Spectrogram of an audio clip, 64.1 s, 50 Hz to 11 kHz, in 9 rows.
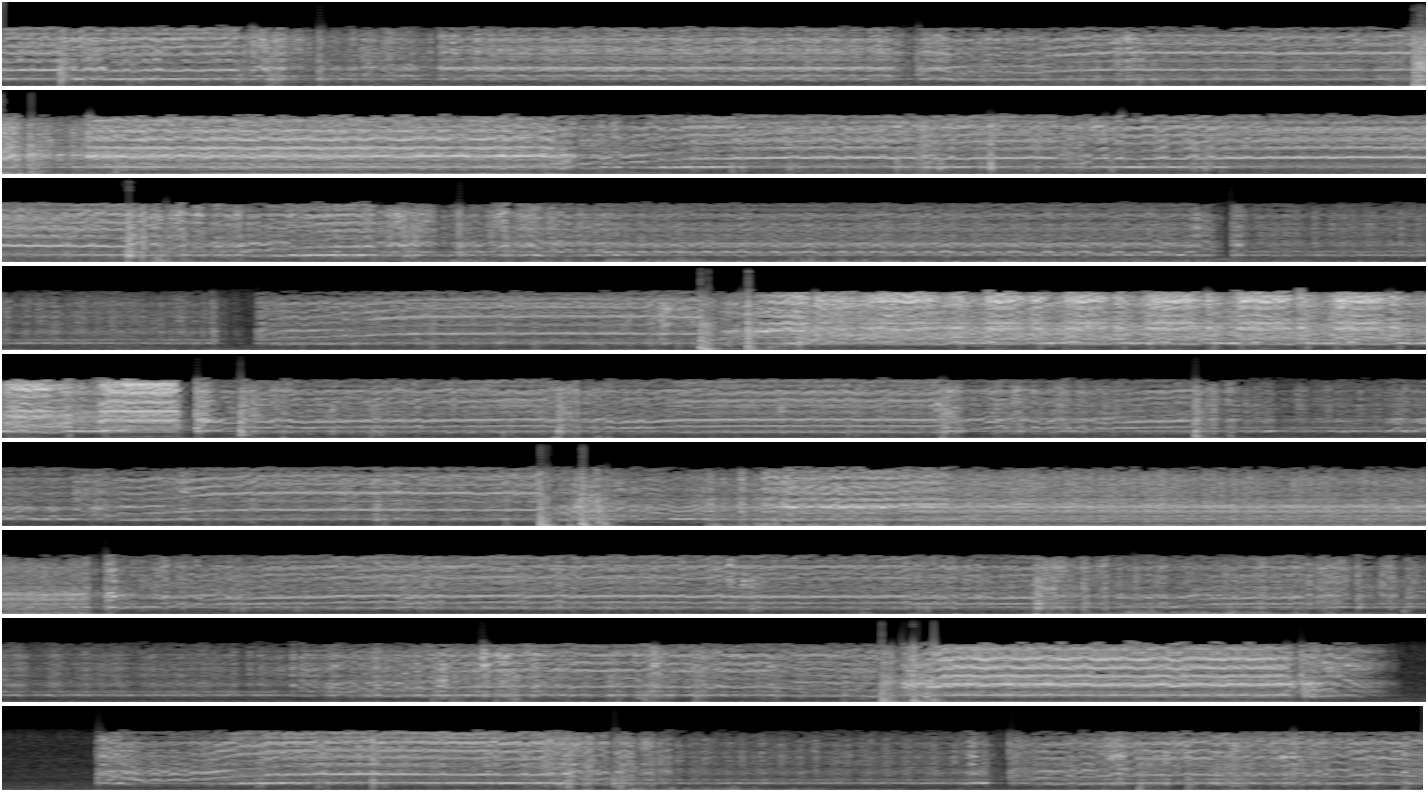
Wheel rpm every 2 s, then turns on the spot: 280, 250, 270, 290, 240, 290, 310, 310, 280, 250, 200, 220, 260, 190, 190, 270, 280, 240, 280, 230, 210, 220, 280, 270, 250, 200, 270, 220, 120, 290, 220, 250.
42-44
